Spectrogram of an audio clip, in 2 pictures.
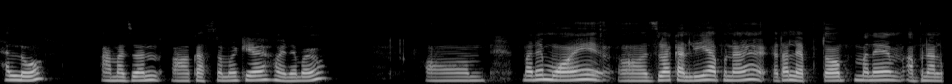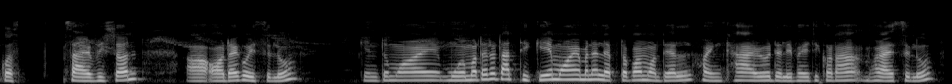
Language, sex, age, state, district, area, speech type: Assamese, male, 18-30, Assam, Jorhat, urban, spontaneous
